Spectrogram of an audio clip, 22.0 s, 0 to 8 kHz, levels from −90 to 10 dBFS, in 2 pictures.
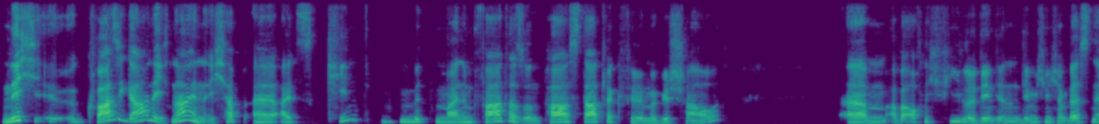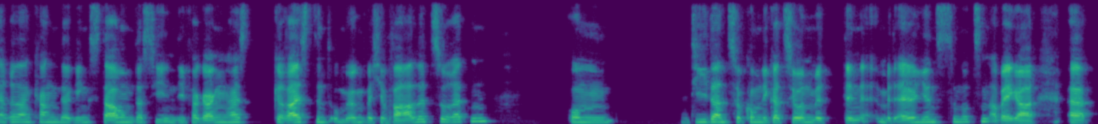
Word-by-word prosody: nicht 235 +10 +3
äh, - - -9 0.2
äh, - - -6
quasi 335 - +5
gar 260 +3 +3
nicht, 135 - -2
nein. 265 +8 +3
Ich - - -6
habe, 185 0 -2
äh, - - -1 0.2
als 155 0 -4
Kind 275 +8 -8 0.2
m 170 -1 -13
mit 175 0 -4
meinem 150 -1 -2
Vater 205 +6 +2
so 140 0 -6
'n 135 -2 -9
paar 160 +3 +5
Star-Trek-Filme 160 -6 -1
geschaut 120 - -5 1.3
ähm, 145 -1 +1
aber - - -1
auch - - -4
nicht 165 -3 -9
viele. 175 -10 -3
Den 135 +1 -1
den, 140 +1 -7
an 135 - -10
den 140 +2 -6
ich 140 - -12
mich 145 -3 -7
am 135 - -6
besten 140 +4 -1
erinnern 155 0 -2
kann, 155 -1 -3
da 145 -2 -1
ging's 145 +2 -9
darum, 145 +1 +3
dass 145 -1 -4
sie 150 - -7
in 140 - -7
die 145 -1 -7
Vergangenheit 150 +3 +1 0.2
gereist 150 +2 +6
sind, 150 -4 -5
um - - -7
irgendwelche 140 -3 -3
Wale 135 +8 +4
zu 170 0 -3
retten, 200 +6 -3 0.7
um 145 -1 -2 0.7
die 155 +5 -5
dann 155 -1 +5
zur 150 - -3
Kommunikation 145 -1 +1
mit 140 -1 -1
den 140 0 +1
mit 160 -5 -4
Aliens 150 +3 +2
zu 170 - -6
nutzen, 170 +3 -5
aber 130 - +3
egal. 120 -3 +6 0.3
Äh, 140 -2 +6
150 Hz, 180 wpm, -24 LUFS, 140-170 Hz, 1.3 s, gereist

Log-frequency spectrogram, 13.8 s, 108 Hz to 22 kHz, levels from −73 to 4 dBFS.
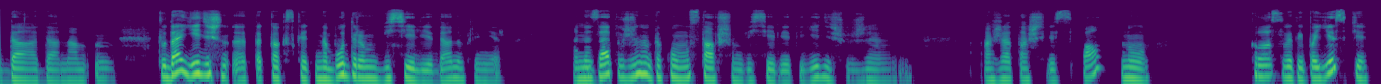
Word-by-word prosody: да, 140 +1 -1
да. 135 +1 -6
Нам, 135 0 -8
м, 145 -1 -10 0.4
туда 185 +6 +7
едешь, 210 -3 +6
э, - - 0
эт 150 0 -3 0.2
как 160 -2 0
сказать, 155 -4 -3
на 155 -1 +2
бодром 170 -1 +3
веселье, 145 -4 +1
да, 140 +4 -3
например, 140 -4 -7 0.7
а 150 - -4
назад 180 +6 +3
уже 170 +4 +1
на 210 -4 +4
таком 165 -1 -1
уставшем 150 -5 0
веселье 135 -1 -5
ты - - -12
едешь, 155 +1 -5
уже, 135 +1 -11 0.3
м, - - -22 0.7
ажиотаж 145 0 -4
весь 135 0 -7
спал, 295 +4 -3 0.2
но 155 -3 0 1.0
Класс 180 0 -1
в - - -2
этой 160 -2 +1
поездке. 160 - +2
155 Hz, 150 wpm, -24 LUFS, 140-170 Hz, 1.0 s, туда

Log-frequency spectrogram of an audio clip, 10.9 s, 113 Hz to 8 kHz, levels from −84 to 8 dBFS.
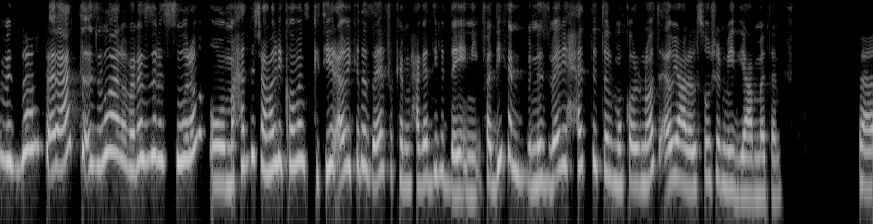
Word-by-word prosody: بالضبط، 420 +7 +2
أنا 320 +2 +3
قعدت 460 +7 -1
أسبوع 425 +2 +2
على 395 -3 +1
ما 320 - +2
أنزل 390 +4 +3
الصورة، 385 +1 +2 0.2
وما 250 0 +3
حدش 355 +6 -2
عمل 320 +2 +3
لي 370 - +4
comments 355 0 +2
كتير 320 +3 0
أوي 335 +4 +1
كده 340 +1 -2
زيها، 270 +1 +1
فكان 300 -6 -6
الحاجات 250 +1 -1
دي 295 - -4
بتضايقني. 215 -7 -2
فدي 275 +9 +1
كانت 300 -10 -2
بالنسبة 250 +3 0
لي 345 +1 -1
حتة 335 -2 -4
المقارنات 250 +3 -1
أوي 250 +5 +1
على 240 -3 +2
الSocial 270 +3 -5
Media 230 -3 -3
عامةً. 200 -1 -3 1.0
ف - - -3
305 Hz, 180 wpm, -21 LUFS, 250-365 Hz, 1.0 s, لي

